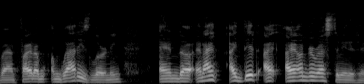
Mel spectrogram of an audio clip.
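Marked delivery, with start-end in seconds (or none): none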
